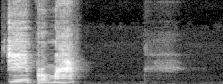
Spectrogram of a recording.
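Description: A man speaking Khmer for under a second, then a pause with only faint room tone.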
